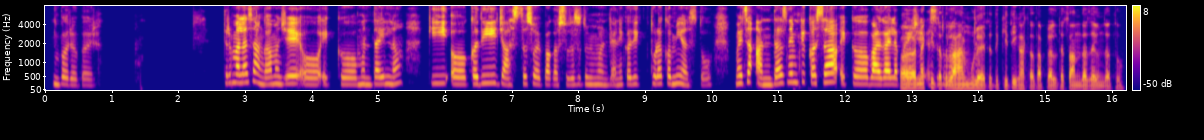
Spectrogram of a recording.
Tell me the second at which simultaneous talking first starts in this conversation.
12.8 s

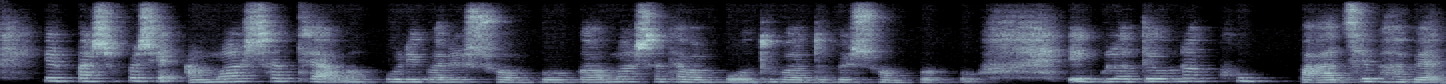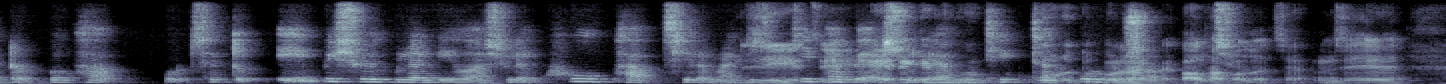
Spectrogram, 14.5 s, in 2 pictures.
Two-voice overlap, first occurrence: 10.9 s

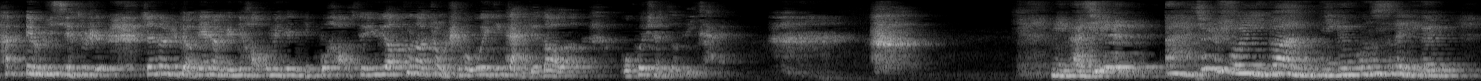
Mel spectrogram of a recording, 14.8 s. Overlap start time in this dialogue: none

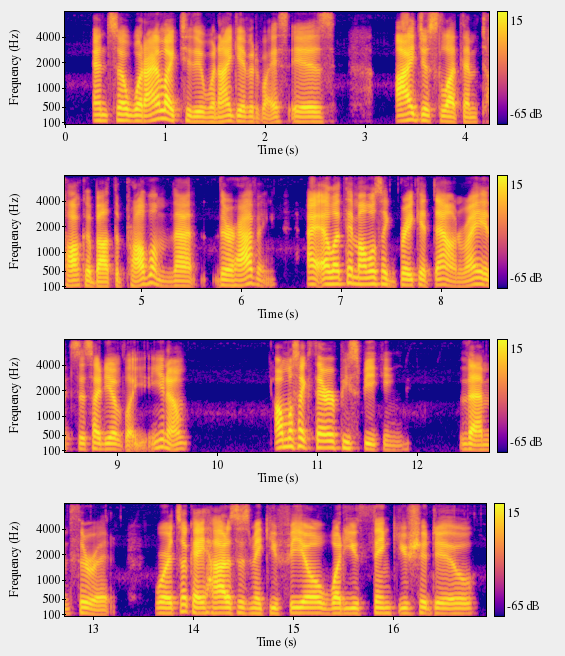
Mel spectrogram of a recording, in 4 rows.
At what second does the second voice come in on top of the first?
none

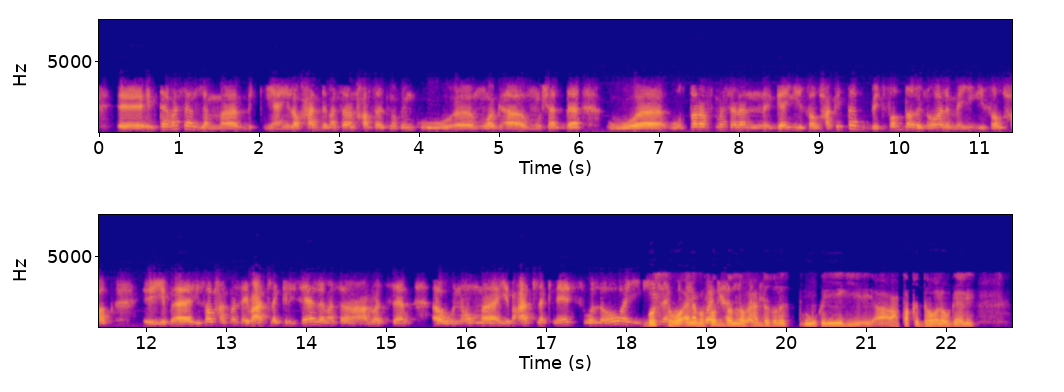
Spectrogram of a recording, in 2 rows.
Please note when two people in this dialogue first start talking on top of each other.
18.2 s

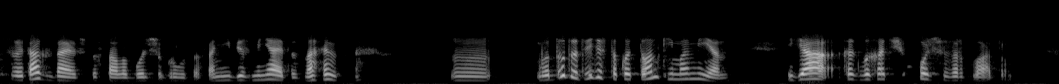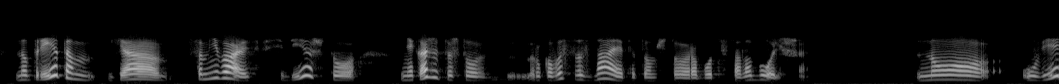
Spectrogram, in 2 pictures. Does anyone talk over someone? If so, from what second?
none

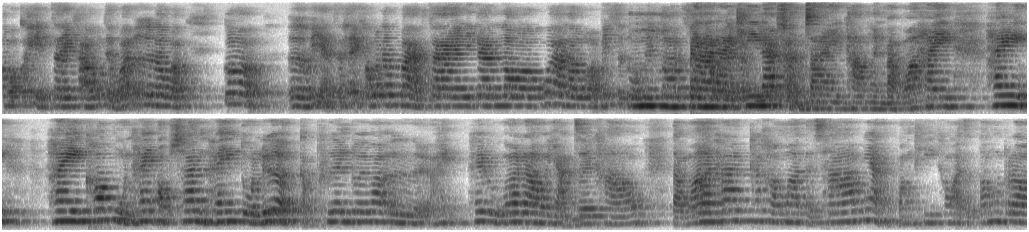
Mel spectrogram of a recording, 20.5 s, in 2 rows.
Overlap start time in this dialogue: 6.2 s

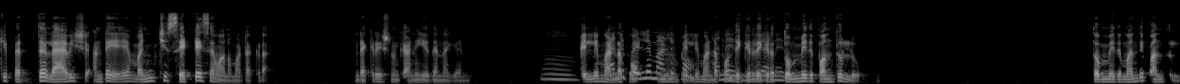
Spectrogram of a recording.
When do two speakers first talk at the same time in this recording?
6.1 s

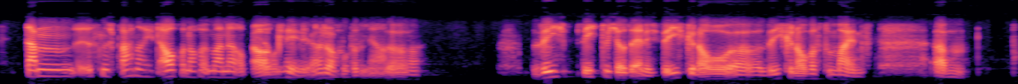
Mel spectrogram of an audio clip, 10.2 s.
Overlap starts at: 2.5 s

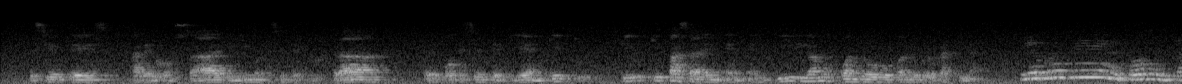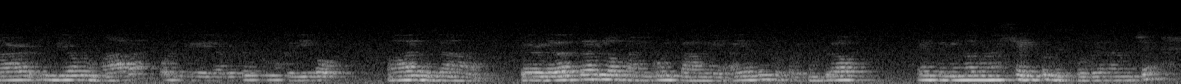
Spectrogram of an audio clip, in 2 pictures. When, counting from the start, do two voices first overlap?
none

